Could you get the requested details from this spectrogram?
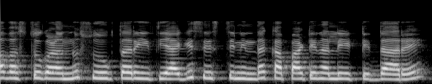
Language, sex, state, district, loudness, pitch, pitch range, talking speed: Kannada, female, Karnataka, Bidar, -13 LUFS, 275 Hz, 260-285 Hz, 85 wpm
